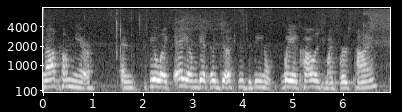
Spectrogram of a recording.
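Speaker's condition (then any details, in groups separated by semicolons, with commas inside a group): Spastic quadriplegic cerebral palsy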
